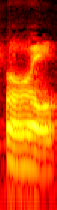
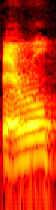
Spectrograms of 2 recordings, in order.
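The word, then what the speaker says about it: Ferrell: but apparently, he told the reporters his name is pronounced Clelin Furl because they were calling him Clelin Farrell, but it's Furl.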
